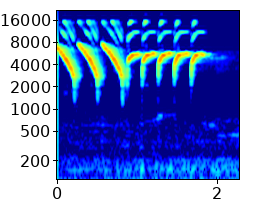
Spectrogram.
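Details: Canary song played to bring females into breeding condition and readiness to mate: three loud downward-sweeping whistles followed by five shorter, higher sweeping notes in quick succession, then silence.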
